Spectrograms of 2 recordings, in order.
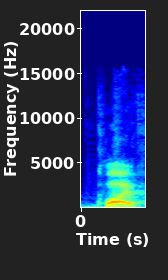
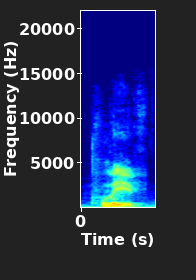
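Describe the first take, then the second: First: The vowel sounds like 'eye', as in Clive. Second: The vowel sounds like 'ee', as in Cleve. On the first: The speaker calls it right. "he's called Clive" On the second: The speaker calls it wrong. "I've heard people pronounce him Cleve"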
